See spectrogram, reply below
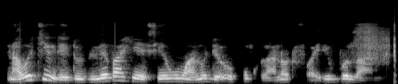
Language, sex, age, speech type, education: Nigerian Pidgin, male, 15-29, spontaneous, tertiary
